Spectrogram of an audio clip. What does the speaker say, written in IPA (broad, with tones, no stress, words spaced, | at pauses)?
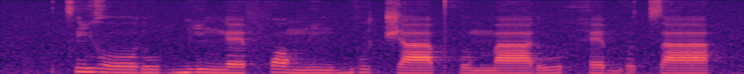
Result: t͡sĩ˦ɣoː˨ɾuː˨ ɡ͡bĩ˦˨ŋɛ˨ fɔ˦˨mĩ˨ ɡ͡bu˦t͡ʃaː˨pʰʊ˨ maː˨ɾuː˦ hɛ˦˨bʊ˨ t͡saː˦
